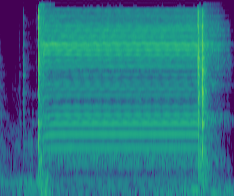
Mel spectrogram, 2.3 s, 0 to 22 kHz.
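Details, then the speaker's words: Boat automatic bilge pump, which had been spinning very slowly, after the wiring was checked stage by stage with a multimeter and reconnected: lifting the float switch starts a steady, even whine for about 1.5 s, then it stops with a click; it now works end to end. "and there we go it works beginning to end"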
